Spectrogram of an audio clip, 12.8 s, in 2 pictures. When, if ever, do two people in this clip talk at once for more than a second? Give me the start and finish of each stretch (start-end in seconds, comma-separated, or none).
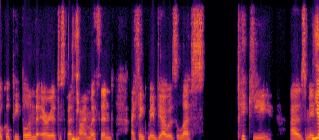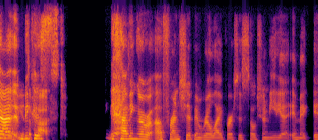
6.2-7.5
